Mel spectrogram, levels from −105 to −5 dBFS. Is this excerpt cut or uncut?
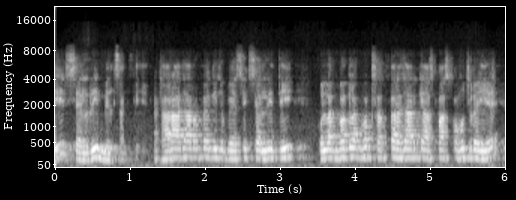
cut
